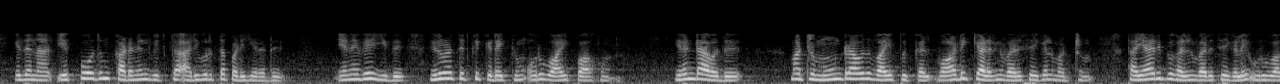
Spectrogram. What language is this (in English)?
Tamil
